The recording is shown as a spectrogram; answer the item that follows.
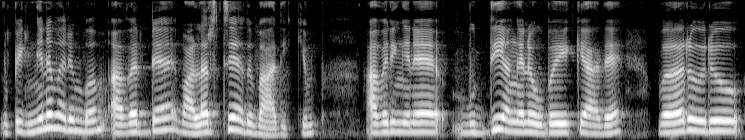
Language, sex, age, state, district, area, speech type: Malayalam, female, 18-30, Kerala, Thiruvananthapuram, urban, spontaneous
